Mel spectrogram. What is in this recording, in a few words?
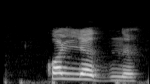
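"колльӧдны" Komi, female; audio dict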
